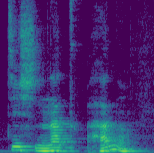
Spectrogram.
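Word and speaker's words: Thích Nhất Hạnh: j'ai corps sont mais je prononce à la française thich nhat hanh qui est plusieurs livres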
